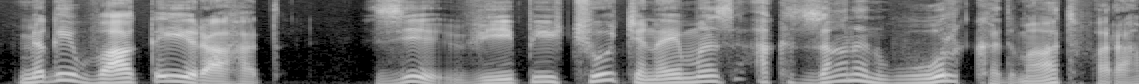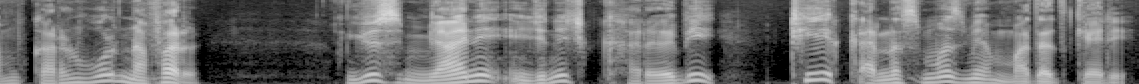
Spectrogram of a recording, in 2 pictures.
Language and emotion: Kashmiri, happy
